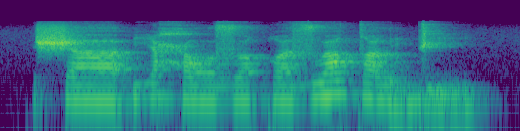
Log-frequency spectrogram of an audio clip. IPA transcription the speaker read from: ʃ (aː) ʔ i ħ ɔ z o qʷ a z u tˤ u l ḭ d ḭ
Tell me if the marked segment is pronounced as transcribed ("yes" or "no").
yes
